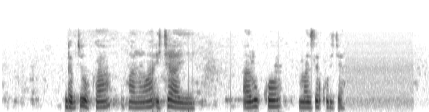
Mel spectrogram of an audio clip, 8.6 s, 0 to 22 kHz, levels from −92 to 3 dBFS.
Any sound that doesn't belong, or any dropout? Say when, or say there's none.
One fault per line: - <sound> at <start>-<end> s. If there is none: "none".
none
